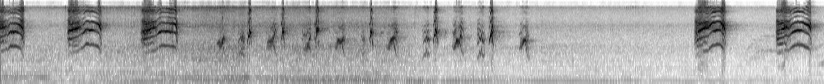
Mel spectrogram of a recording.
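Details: Long-tailed shrike singing a provoking lure song: loud harsh nasal squawks in pairs, a middle stretch of softer scattered chirps and whistles, then more grating squawks.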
